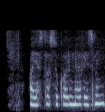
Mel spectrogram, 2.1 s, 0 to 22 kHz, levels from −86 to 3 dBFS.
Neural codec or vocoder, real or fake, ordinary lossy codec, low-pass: codec, 16 kHz, 16 kbps, FreqCodec, larger model; fake; AAC, 32 kbps; 7.2 kHz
